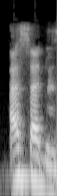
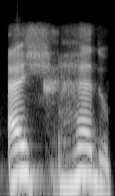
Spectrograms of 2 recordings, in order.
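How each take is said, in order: First: The word is said without the h sound. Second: The word is said with the h sound. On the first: The speaker calls it wrong. "Biasanya huruf ha ni hilang... Dia bukan asadu" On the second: The speaker calls it right.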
